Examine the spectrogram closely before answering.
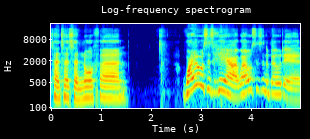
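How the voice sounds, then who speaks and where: A woman speaks fairly slowly in a fairly high, bright, sharp voice, with very wide pitch swings and big swings in loudness. The recording is very clean, with a silent background. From UK, not London. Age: 30s. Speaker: livestreamer. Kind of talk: casual live chat. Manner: chatty, reading viewer comments.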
